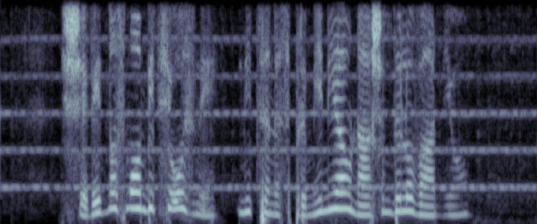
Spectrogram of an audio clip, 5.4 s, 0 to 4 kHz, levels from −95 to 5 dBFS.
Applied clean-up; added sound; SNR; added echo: none; Bowed string instrument; 18 dB; none.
